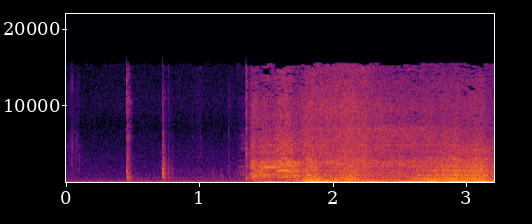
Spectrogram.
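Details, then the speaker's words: 1997 Isuzu Panther diesel with high oil consumption, crankcase breather routed to open air, started before repair: light clicks, catches within a second, steady even idle; vibration not harsh, compression turned out still good. "getarannya sampai body mungkin hanyalah pangkon mesinnya ini lihat tidak begitu ngasar Sebenarnya ya Jadi tidak begitu kasar sebenarnya"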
